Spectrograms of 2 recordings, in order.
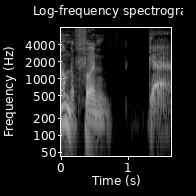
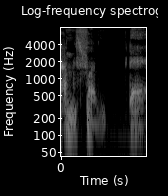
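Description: First: Said in the usual way. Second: Breathy aside, half voice; hushed joke about being the fun dad; whisper. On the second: Real, not acted. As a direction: whisper it like a secret boast. Whispered repeat of fun guy line.

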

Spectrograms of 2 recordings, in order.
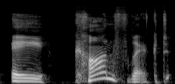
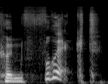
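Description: First: "conflict" as a noun, CON-flict; first-syllable stress. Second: "conflict" as a verb, con-FLICT; second-syllable stress. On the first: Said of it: "stress on the first syllable". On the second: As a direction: punch the end of "conflict". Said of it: "stress on the second syllable". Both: Shown as a demonstration.

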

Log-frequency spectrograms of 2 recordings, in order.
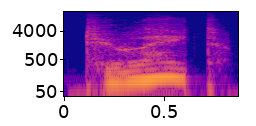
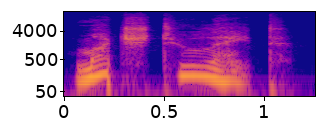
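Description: First: Eerie, higher ghostly taunt; cold ghost girl. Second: Slow, higher eerie drawn-out doom; slow ghostly taunt. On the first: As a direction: pronounce his doom coolly. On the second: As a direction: draw it out, savoring it. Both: A narrator's reading. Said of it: "she told him".

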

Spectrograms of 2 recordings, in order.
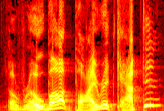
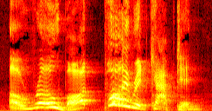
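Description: First: Curious pirate. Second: High, slow, excited pirate shout; excited yell. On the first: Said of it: "thought one pirate out loud". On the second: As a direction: cheer it out with joy. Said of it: "yelled another pirate excitedly". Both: A narrator's reading.

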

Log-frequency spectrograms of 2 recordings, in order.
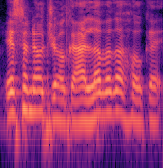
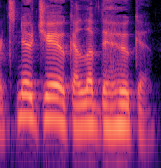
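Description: First: Italian lady. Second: Baltimore lady. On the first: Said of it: "I guess the Italian lady". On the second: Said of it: "the lady from Baltimore". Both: Acted.

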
